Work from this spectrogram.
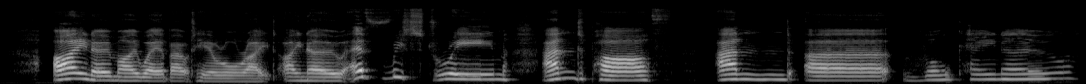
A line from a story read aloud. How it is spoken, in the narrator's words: giggled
